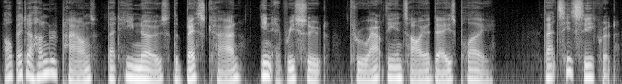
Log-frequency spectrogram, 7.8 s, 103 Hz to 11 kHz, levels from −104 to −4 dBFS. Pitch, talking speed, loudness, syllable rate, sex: 125 Hz, 170 wpm, -19 LUFS, 4.6 syllables/s, male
